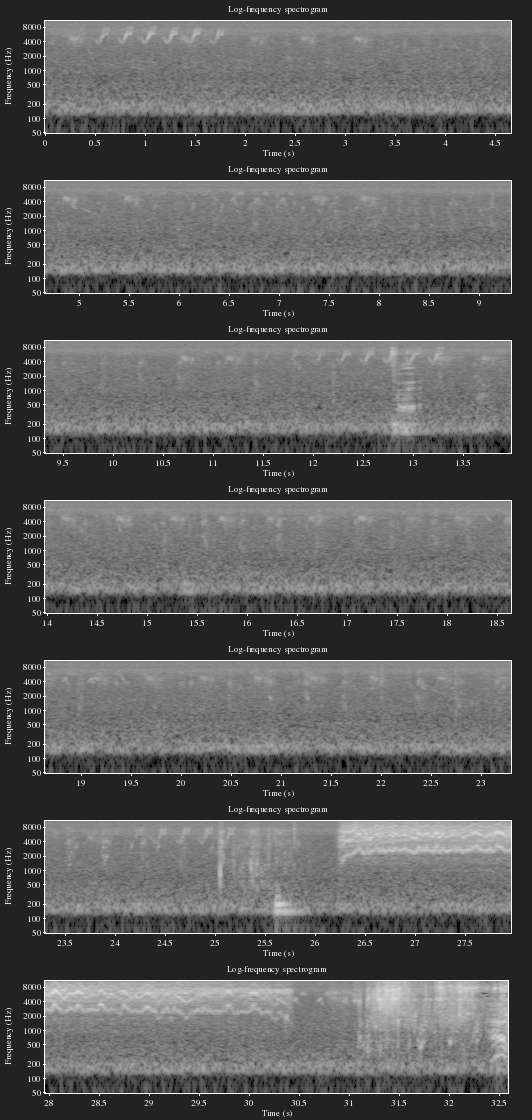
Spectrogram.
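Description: A fish striking a topwater lure at the surface near the end: one sudden loud splash, followed by a few seconds of dense, high-pitched buzzing. Before it, faint short chirps about two a second over a low steady hum.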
